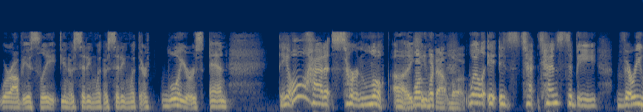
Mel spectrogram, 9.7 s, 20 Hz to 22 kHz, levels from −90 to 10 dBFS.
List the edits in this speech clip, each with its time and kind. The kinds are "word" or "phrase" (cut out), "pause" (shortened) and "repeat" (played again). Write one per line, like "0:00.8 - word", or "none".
0:00.9 - word
0:01.6 - repeat
0:06.5 - word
